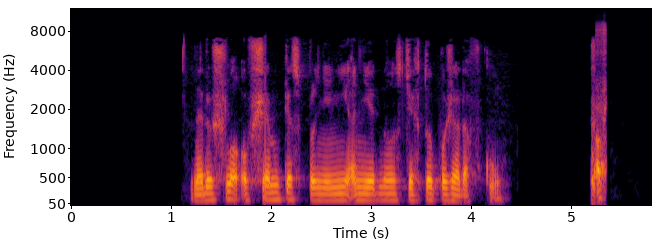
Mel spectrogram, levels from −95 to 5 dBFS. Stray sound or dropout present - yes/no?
yes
